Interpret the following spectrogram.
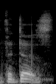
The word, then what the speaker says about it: Vaduz: But the way I would say it is Vaduz, the capital of Liechtenstein.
